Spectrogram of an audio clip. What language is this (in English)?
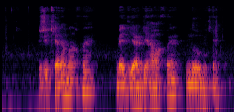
Kurdish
